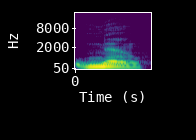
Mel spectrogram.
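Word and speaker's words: não: from Greeno so yes in Portuguese is s um and no is no and and it's this specific sound oh no and it's but it's spelled n a o so you generally get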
